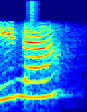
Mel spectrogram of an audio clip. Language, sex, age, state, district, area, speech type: Nepali, female, 45-60, West Bengal, Alipurduar, urban, conversation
